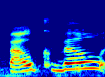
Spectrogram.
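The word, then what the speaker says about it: Bouckville: where that is exactly i think it's in balkville is how you say it b-o-u-c-k-e-v-i-l-l-e but it's it's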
